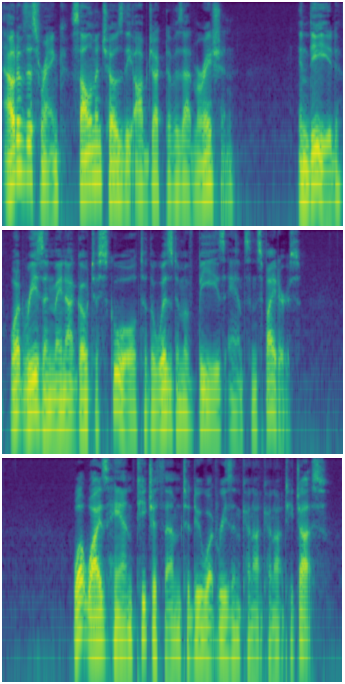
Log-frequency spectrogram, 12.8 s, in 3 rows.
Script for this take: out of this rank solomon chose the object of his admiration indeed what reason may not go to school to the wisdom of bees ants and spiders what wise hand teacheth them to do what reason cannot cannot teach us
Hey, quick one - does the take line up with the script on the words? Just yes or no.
yes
